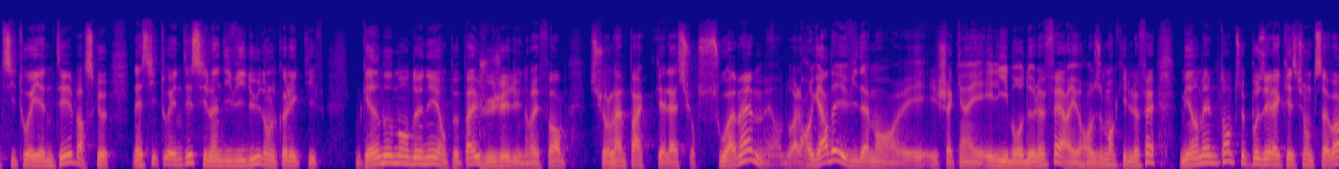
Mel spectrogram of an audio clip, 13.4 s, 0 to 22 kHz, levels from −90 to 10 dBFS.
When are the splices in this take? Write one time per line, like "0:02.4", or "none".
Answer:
0:04.8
